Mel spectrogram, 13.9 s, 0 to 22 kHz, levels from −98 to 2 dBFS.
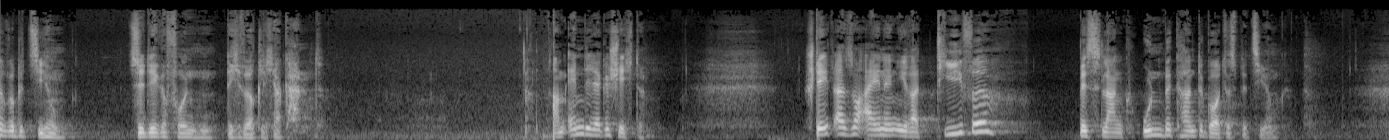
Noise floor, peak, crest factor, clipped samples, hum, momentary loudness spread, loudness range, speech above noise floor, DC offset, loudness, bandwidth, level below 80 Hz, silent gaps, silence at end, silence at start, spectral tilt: -62 dBFS; -2 dBFS; 24 dB; under 0.1%; none; 19 LU; 7 LU; 37 dB; under 0.1%; -24 LUFS; 16.5 kHz; -58 dBFS; none; 0 s; 0 s; -3.5 dB/octave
